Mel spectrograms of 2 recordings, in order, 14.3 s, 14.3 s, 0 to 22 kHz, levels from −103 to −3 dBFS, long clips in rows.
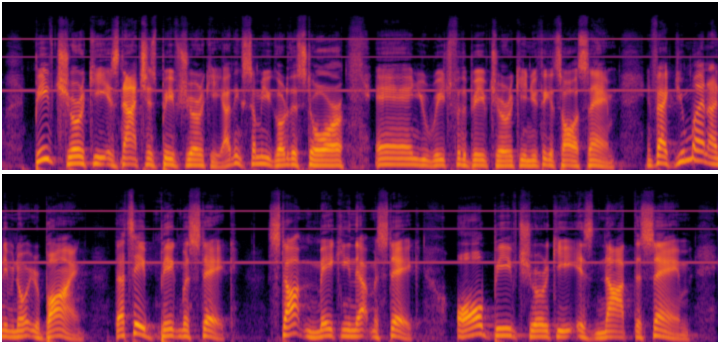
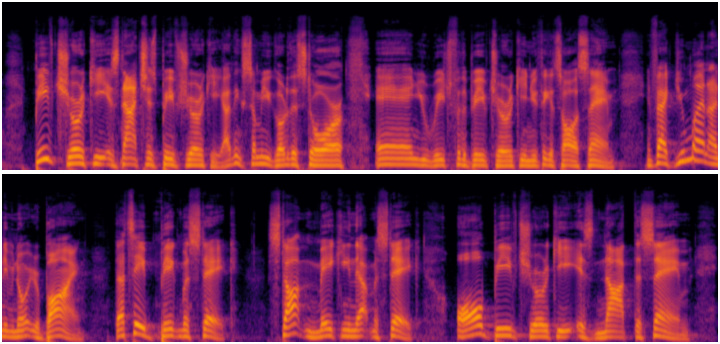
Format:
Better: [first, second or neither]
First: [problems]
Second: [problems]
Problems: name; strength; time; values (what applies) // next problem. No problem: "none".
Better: second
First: high-pitched whine; noticeable; throughout; 2.5 kHz, 20 dB below the speech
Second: none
